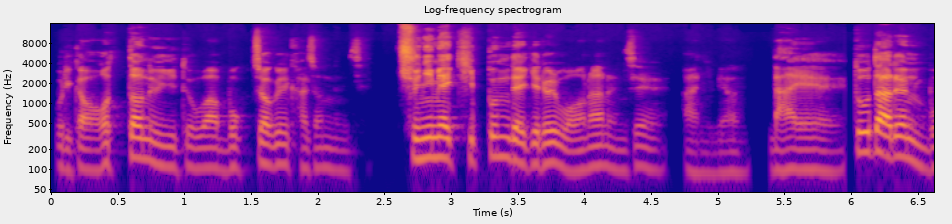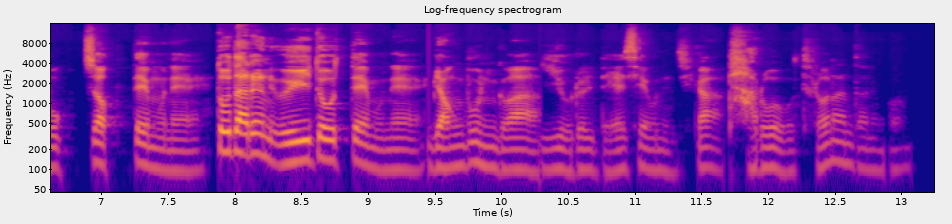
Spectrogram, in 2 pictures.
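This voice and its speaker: A male pastor delivering a sermon, firing off strings of rhetorical questions and letting his sentence endings drop softly. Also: lowish voice, moderate pace, hardly any pauses, no room sound, clean studio sound. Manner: preaches with rhetorical questions, lists, and trailing soft line endings.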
